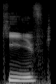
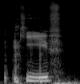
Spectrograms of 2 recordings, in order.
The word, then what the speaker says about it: Kyiv: So I was living alone in Kyiv, K-Y-I-V. – Is that how they pronounce it there? – Kyiv. – Kyiv, okay. – You have to say it like you have something in your mouth. Kiev.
